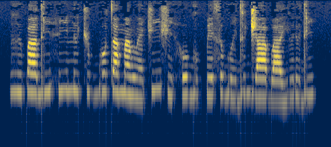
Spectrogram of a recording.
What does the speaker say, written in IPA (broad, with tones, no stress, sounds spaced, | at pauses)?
ɣ ɨ˧ p aː˧ d iː˧ h iː˧ n ɨ˧ t͡ʃ u˧ ɡ͡b o˦ t a˦ m ã˧ v ɛ̃˨ t͡ʃ iː˦ ʃ i˨ h o˧ ɡ u˨ k͡p e˧ s ə˧ ɡʷ iː˨ d ɨ˦ d͡ʒ aː˦ b aː˧ j ɨ˦ ɾ ɨ˨ d i˦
